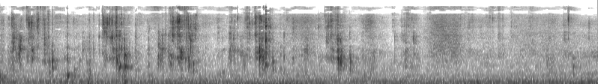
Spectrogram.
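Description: A mini pig chewing noisily, with wet, crunchy smacks coming in an uneven stream.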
